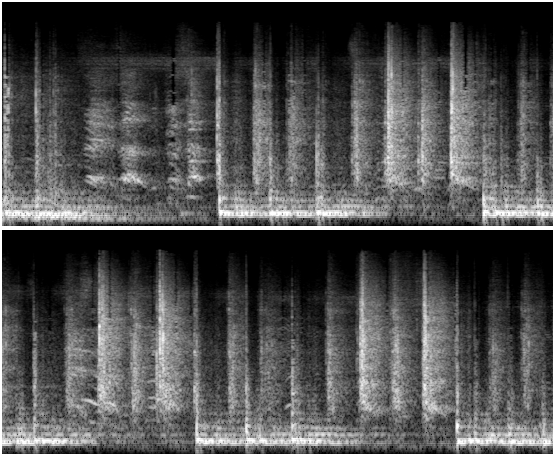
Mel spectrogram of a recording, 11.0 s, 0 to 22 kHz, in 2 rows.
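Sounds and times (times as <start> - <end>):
big drum booming: 0.0 - 1.0
people shouting: 0.7 - 2.2, 3.7 - 4.9, 6.0 - 7.4
sharp wooden clacks: 9.0 - 10.0.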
